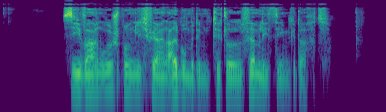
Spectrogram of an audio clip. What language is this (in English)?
German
